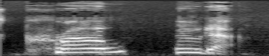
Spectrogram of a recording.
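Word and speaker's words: Kurobuta: They say it like it's Crow Buddha.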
